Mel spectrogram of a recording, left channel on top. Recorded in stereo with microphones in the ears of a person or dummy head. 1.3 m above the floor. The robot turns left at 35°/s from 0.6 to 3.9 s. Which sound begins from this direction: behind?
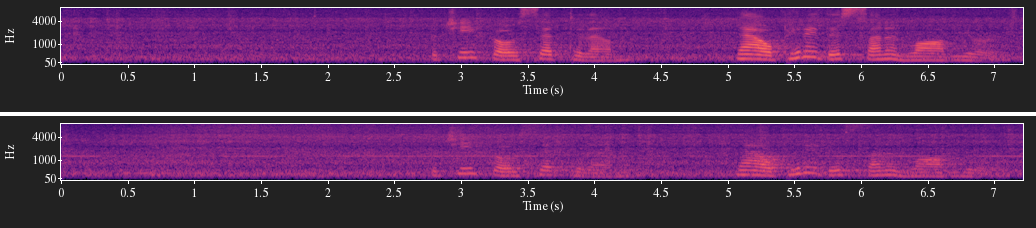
A woman speaking, at 2.8 s.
